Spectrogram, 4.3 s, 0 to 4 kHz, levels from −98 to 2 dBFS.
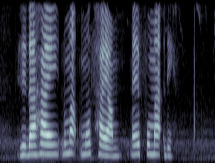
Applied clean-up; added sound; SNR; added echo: none; none; none; none.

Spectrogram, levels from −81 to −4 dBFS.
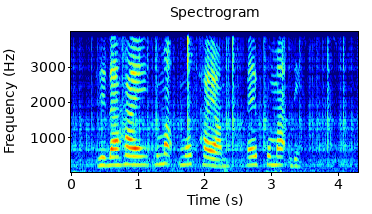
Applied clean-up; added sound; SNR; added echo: none; Sink (filling or washing) / Water tap, faucet; 15 dB; none.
